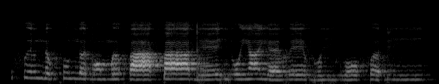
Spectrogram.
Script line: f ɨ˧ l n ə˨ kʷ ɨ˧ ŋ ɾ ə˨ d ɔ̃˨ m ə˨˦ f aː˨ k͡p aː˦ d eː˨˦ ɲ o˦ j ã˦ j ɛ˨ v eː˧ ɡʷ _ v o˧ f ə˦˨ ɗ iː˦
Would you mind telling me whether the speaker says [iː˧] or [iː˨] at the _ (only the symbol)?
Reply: iː˨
